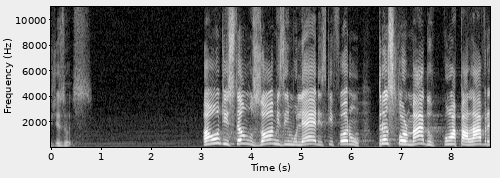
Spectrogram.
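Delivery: full-force preaching. Real, not acted. Preacher challenging the congregation on true followers of Christ, forceful preaching.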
